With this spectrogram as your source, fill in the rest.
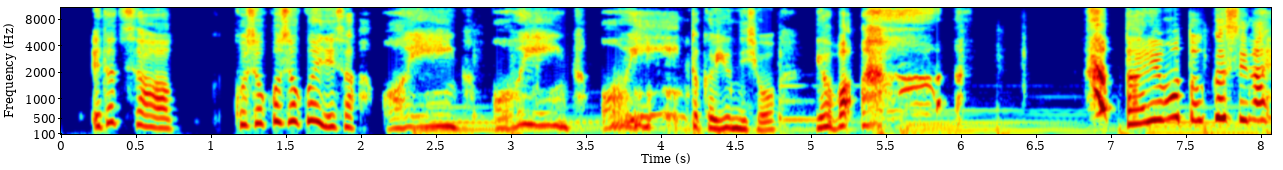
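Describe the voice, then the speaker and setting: A woman's high voice with very wide pitch swings and big swings in loudness, at a moderate pace with long, frequent pauses, dry and close with no echo, music in the background. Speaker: virtual YouTuber. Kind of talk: casual talk to camera.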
